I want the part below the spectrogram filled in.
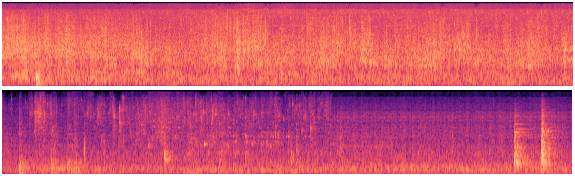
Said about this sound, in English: we're gonna wash the dal and get that in the pot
